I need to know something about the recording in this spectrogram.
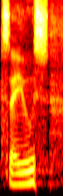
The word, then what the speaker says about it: Zeus: dyaush, but Greek Zeus, where the dy has turned into a dz, and now we pronounce it z, but it was dz in ancient Greek, Zeus.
